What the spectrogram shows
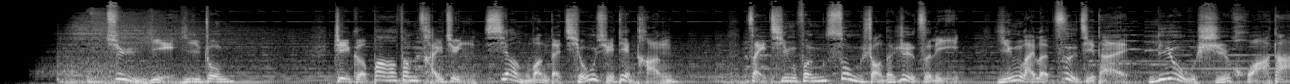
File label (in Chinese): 男国 学校宣传片; 巨野一中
